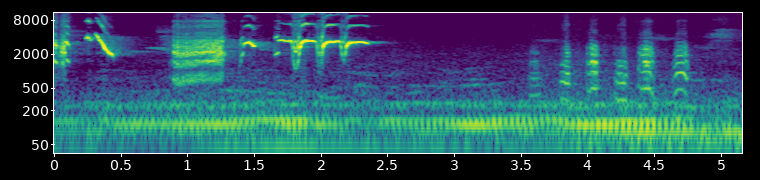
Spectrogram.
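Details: Javan pied starling singing in the morning as a model for young birds: a falling whistle, a long buzzy rasp, then a series of sharp whistled upsweeps and fading clicky notes.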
